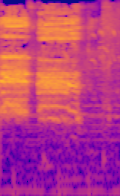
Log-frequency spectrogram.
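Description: A rooster crows loudly and close by, two long strained calls in a row, then a quieter trailing clucking sound.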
